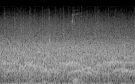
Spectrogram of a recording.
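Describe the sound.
An audience applauds in a dense, steady wash of clapping that holds at an even loudness for nearly three seconds, with faint voices mixed underneath.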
